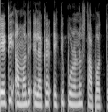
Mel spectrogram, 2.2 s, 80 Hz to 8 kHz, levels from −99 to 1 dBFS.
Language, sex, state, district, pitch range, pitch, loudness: Bengali, female, West Bengal, Purulia, 215-245 Hz, 230 Hz, -20 LUFS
